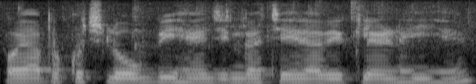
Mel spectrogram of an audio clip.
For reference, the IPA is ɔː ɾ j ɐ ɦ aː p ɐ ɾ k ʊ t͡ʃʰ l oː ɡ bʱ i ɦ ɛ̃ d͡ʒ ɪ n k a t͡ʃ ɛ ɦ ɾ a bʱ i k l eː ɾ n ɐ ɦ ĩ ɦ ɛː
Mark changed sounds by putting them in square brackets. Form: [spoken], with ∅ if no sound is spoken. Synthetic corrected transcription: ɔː ɾ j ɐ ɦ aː p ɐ ɾ k ʊ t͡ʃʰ l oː ɡ bʱ i ɦ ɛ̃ d͡ʒ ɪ n k a t͡ʃ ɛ ɦ ɾ a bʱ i k l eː ɾ n ɐ ɦ ĩ ɦ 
